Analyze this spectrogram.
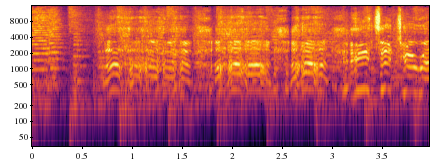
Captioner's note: Patrick Laughs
